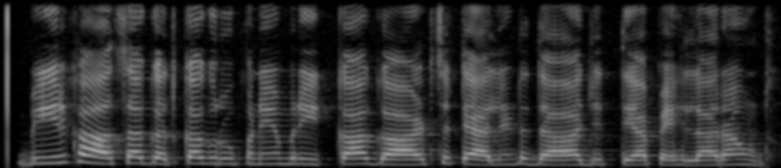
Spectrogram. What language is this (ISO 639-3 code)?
pan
